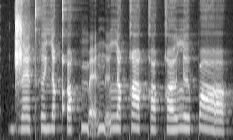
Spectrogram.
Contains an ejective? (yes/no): yes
